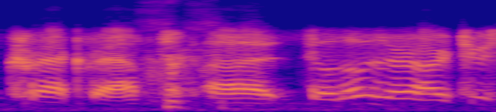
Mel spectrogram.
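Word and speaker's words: Cracraft: Oh, wait, I think now that you mentioned the first name, I think I remember Craycraft, I think. Craycraft, there you go. That sounds better than Crackcraft.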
